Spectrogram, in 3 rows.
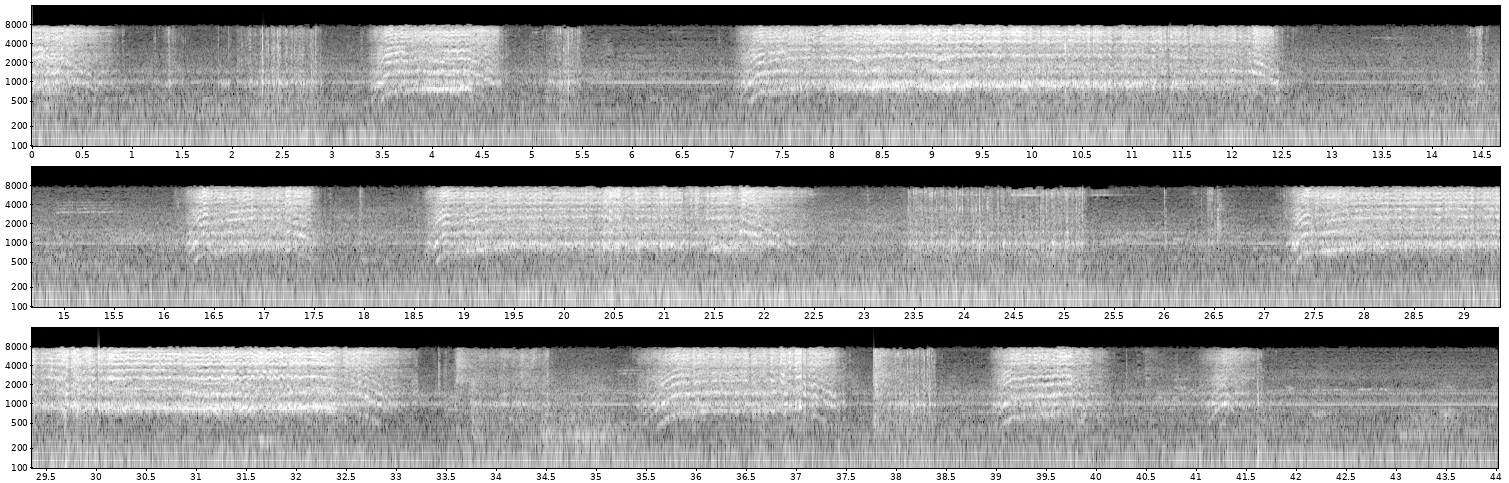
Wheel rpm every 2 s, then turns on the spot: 60, 40, 80, 50, 210, 230, 60, 0, 90, 100, 220, 50, 30, 50, 220, 220, 130, 30, 140, 50, 40, 0.
4-6 12-14 24-26 36-38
